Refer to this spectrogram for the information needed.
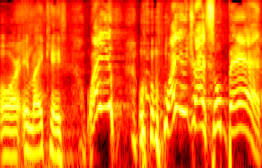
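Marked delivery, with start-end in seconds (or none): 1.1-3.3 mock nagging voice, much higher pitch. Trading stories about parents, the speaker does their mother's voice: imitating a nagging mother. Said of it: "That's the voice of my mother".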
